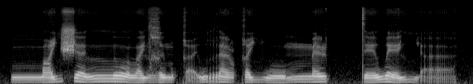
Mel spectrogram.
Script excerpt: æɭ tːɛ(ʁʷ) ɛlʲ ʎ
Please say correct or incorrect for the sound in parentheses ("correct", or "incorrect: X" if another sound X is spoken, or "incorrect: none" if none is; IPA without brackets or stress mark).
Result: incorrect: w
